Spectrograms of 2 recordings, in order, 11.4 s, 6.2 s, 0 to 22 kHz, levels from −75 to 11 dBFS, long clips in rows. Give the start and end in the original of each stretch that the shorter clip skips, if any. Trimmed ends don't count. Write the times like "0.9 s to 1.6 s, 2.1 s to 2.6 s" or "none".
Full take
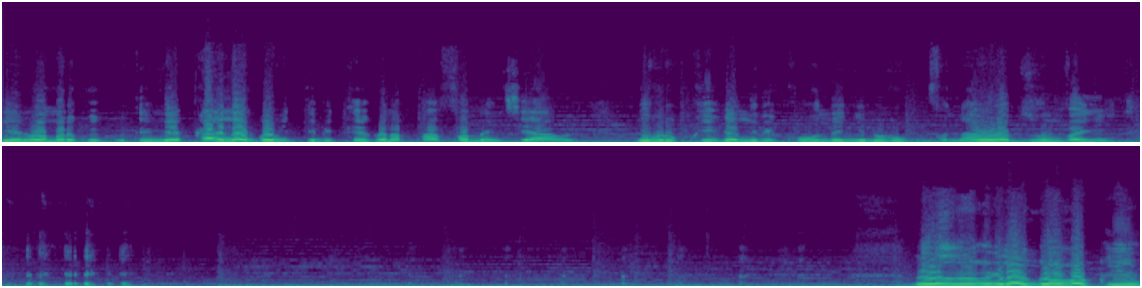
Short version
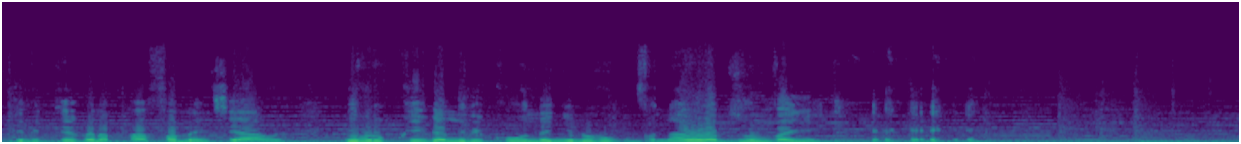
6.4 s to 8.3 s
